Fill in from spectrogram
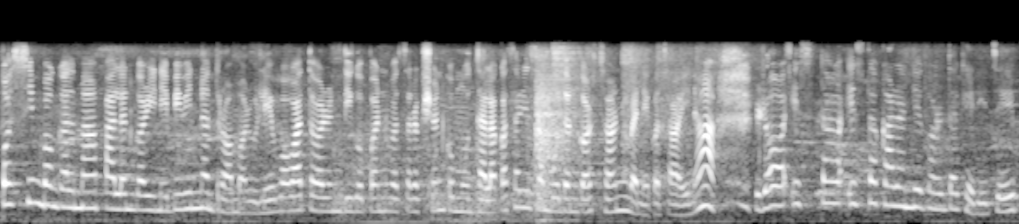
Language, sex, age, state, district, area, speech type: Nepali, female, 18-30, West Bengal, Alipurduar, urban, spontaneous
